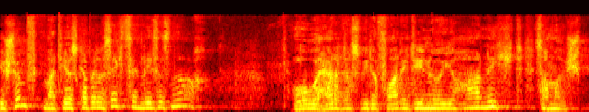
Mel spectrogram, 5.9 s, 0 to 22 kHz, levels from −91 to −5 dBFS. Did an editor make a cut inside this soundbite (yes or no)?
no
